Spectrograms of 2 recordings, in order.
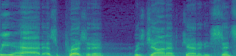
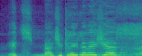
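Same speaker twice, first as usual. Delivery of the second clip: higher, sing-song commercial pitch; mock commercial announcer; cheery ad voice; 12 semitones higher than usual. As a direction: sell it like a cereal ad. Mocking beer ad slogan.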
